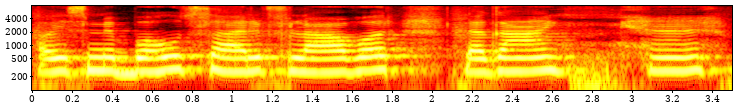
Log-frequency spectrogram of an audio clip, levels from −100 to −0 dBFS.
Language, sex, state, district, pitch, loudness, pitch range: Hindi, female, Jharkhand, Palamu, 270 Hz, -12 LUFS, 260-280 Hz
